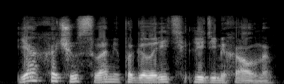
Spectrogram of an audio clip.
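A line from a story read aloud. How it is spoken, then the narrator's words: Loud. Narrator (Russian): громко сказала Даша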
